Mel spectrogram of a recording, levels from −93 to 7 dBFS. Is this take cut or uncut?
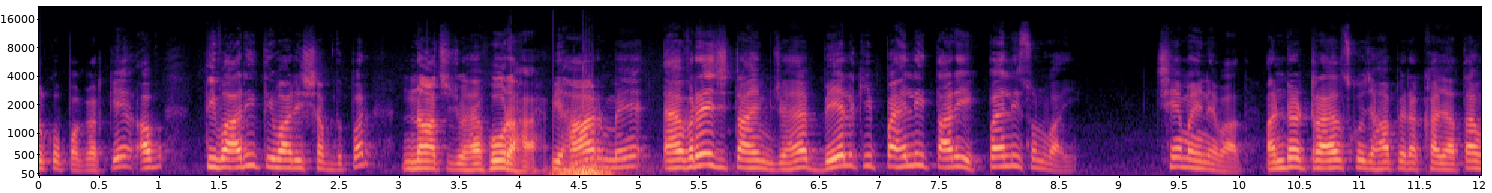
cut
